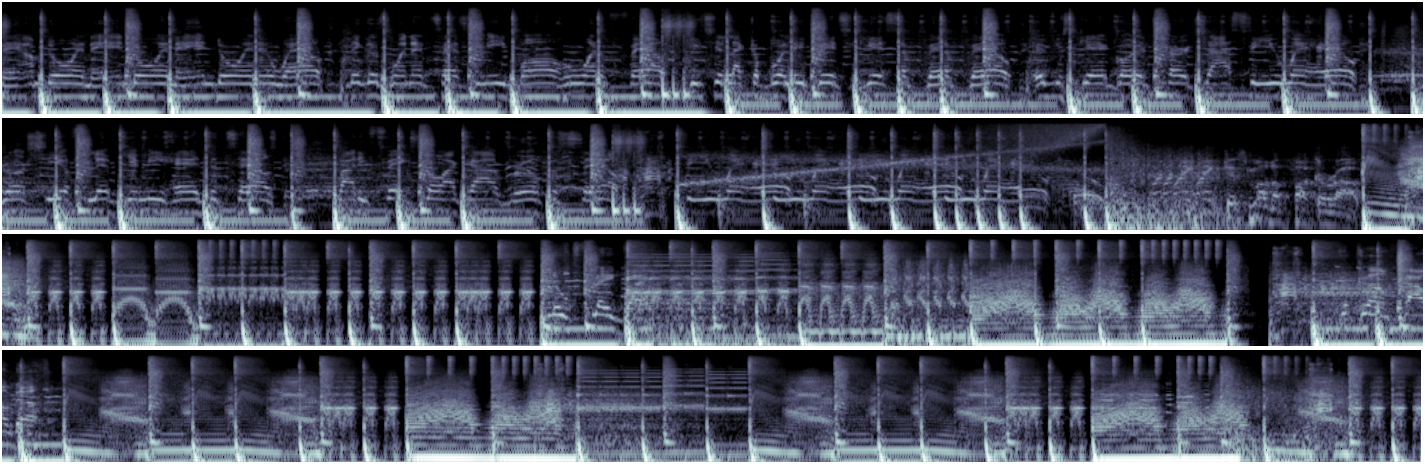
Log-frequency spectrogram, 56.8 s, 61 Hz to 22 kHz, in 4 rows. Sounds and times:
Music: 0.0s - 26.0s, 27.8s - 56.8s.

